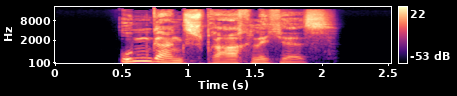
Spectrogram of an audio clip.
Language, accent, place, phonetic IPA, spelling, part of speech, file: German, Germany, Berlin, [ˈʊmɡaŋsˌʃpʁaːxlɪçəs], umgangssprachliches, adjective, De-umgangssprachliches.ogg
- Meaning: strong/mixed nominative/accusative neuter singular of umgangssprachlich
